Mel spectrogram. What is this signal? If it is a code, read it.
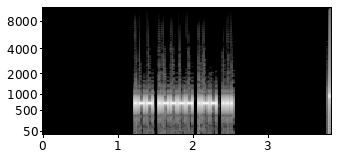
Morse code, heard as a keyed tone, about 38 wpm, 700 Hz. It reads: W1WS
